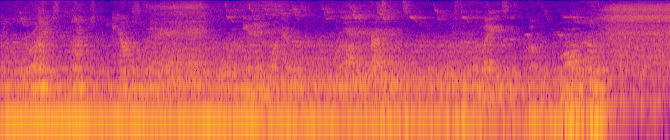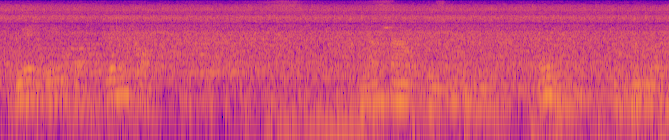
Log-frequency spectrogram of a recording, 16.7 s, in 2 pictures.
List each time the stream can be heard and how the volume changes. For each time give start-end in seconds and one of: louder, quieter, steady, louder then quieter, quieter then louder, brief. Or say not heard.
7.3-16.6 steady.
